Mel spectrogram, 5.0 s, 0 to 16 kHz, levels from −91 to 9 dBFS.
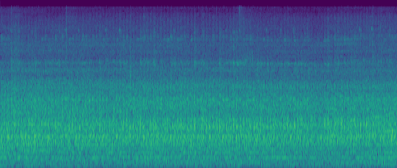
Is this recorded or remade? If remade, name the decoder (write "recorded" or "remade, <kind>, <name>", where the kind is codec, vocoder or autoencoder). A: recorded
